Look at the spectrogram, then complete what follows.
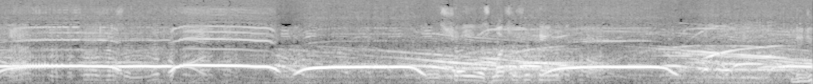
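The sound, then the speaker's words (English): A crowd of people shouting and yelling over one another, loud and continuous, while an emergency siren wails up and down in repeating sweeps throughout, as police cars with emergency lights follow the car in the O.J. police pursuit. “There it is with the emergency lights on, and you hear people shouting.”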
